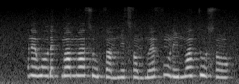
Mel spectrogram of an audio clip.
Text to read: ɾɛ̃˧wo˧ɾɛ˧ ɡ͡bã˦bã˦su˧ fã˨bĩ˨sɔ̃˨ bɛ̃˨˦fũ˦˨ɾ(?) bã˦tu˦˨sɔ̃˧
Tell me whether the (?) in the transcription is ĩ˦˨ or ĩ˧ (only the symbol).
ĩ˧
